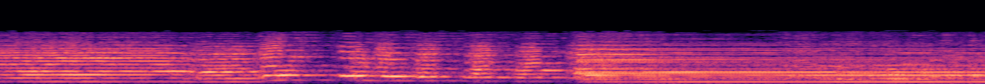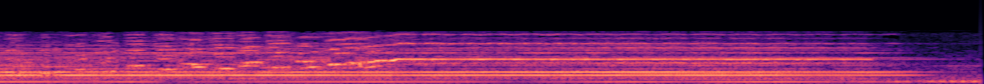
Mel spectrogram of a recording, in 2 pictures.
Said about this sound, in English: Get the car and step on it. Lieutenant... Yeah, the siren.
